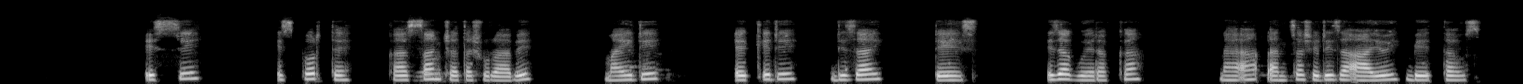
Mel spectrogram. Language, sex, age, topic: Gamo, male, 25-35, government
